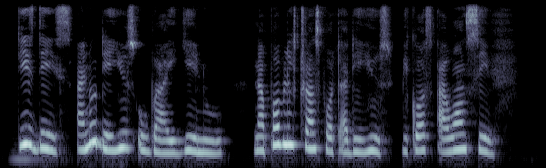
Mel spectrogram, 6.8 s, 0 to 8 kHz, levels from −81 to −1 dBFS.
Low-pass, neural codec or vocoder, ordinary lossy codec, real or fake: 7.2 kHz; none; none; real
